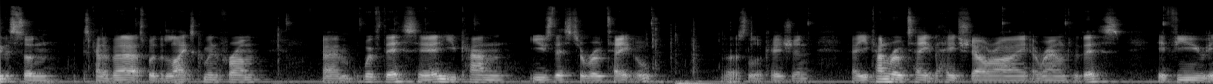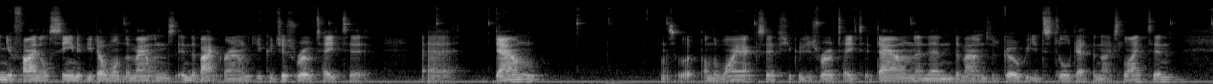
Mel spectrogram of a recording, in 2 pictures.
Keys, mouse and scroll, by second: 1.3 middle click, 3.5 middle click, 4.2 middle click, 5.6 click, 6.7 ctrl+z, 8.0 click, 10.6 click, 12.3 middle click, 15.3 click, 16.9 click, 18.1 middle click, 19.6 click, 20.6 middle click, 23.7 click.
